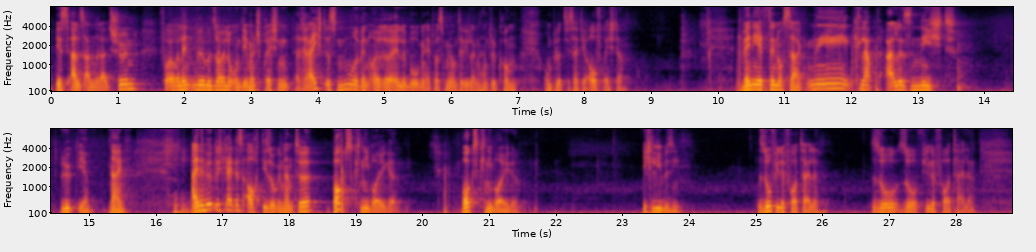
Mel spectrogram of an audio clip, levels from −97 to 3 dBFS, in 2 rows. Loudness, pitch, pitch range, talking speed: -22 LUFS, 110 Hz, 90-135 Hz, 120 wpm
